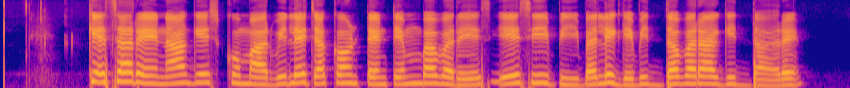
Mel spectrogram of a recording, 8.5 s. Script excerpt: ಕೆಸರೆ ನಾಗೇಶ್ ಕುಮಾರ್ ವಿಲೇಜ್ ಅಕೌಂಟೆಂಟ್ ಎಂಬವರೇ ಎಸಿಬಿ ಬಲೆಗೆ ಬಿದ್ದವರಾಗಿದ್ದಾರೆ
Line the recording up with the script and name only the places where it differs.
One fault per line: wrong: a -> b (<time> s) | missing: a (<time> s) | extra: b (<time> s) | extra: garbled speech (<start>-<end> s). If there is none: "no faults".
no faults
